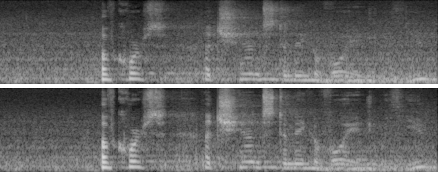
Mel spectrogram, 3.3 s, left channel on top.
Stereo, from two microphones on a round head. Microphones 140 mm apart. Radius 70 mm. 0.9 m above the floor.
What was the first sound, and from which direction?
A man speaking, 35° right (ahead or behind).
